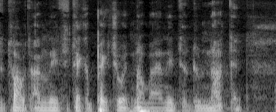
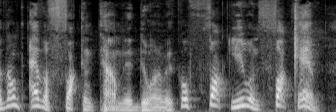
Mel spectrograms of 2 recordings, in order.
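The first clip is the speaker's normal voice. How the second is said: angry retort; 8 semitones higher than usual. Retold or imitated. Acts out his angry retort.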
